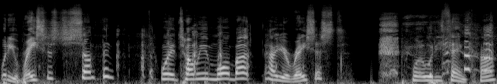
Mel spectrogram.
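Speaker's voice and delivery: very high, put-on New York accent, laid on. Acting out a talk show host asking questions: Jimmy Fallon in New York accent. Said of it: "Jimmy Fallon in a New York accent".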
